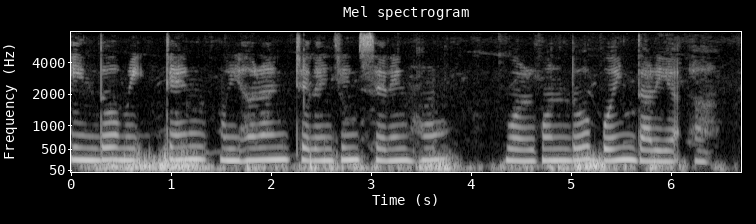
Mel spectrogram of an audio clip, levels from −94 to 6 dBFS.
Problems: background sounds at intervals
